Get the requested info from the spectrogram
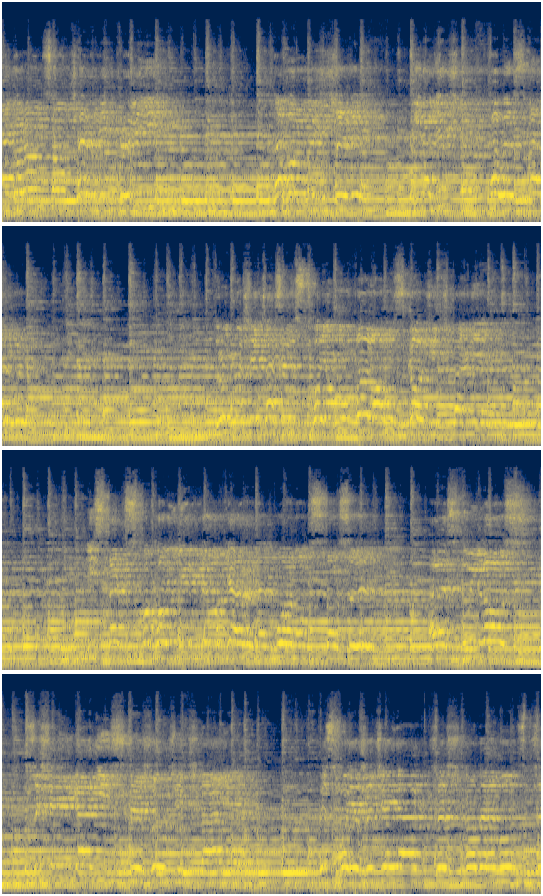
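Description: Nylon-string classical guitar played continuously as a song accompaniment, steady and unbroken.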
